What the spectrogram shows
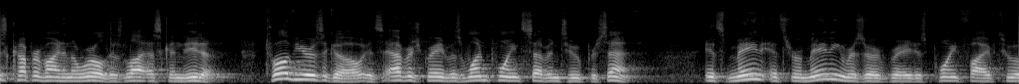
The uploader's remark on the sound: This episode features the second part of a keynote speech. At the Prospectors and Developers Association of Canada (PDAC) conference in Toronto.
